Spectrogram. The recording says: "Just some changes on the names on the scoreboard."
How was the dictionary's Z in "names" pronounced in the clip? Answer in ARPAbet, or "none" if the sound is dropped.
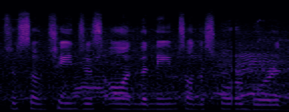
S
